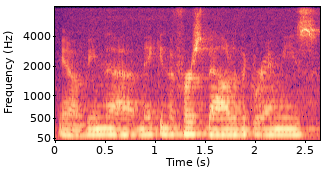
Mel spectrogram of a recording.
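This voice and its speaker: A man's voice: mid-range voice, monotone, a little hiss or hum. Earnest middle-aged man in an echoey room. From northern Arizona, United States. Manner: earnest, halting, with many pauses and fillers. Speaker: Navajo flute musician telling his story. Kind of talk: personal storytelling to an audience.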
